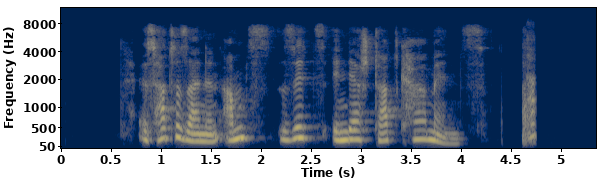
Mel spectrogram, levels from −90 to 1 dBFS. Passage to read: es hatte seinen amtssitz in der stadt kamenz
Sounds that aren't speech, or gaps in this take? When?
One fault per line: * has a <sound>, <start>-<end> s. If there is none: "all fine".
* has a laugh, 4.6-4.8 s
